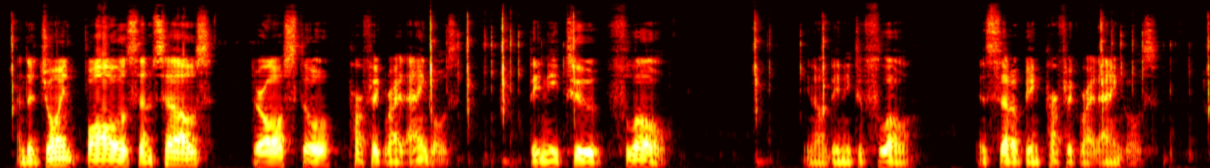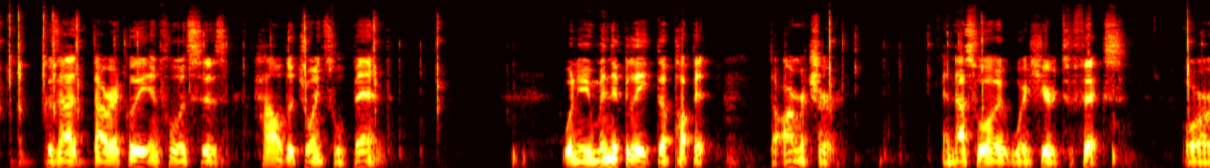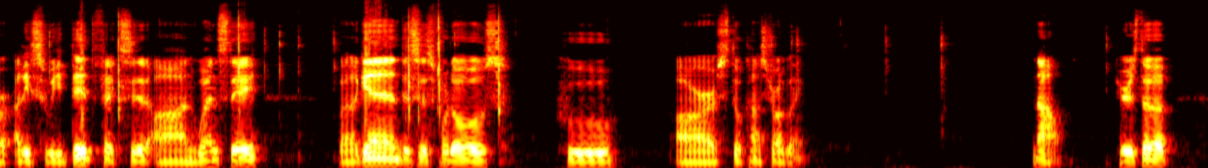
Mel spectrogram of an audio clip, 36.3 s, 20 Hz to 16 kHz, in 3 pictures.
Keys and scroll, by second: 12.1 space, 28.2 w.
